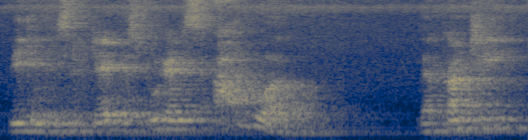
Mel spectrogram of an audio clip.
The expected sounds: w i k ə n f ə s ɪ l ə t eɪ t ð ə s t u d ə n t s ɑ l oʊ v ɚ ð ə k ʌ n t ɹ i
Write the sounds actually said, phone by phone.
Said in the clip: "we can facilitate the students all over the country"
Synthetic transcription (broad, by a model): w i k ə n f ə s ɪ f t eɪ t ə s t u d ə n t s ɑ w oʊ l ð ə k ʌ n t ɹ i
